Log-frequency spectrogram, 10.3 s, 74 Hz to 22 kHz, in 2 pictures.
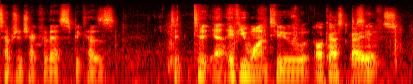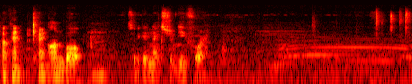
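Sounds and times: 
speech: 0.0s - 7.9s
long low cow moo: 8.4s - 10.3s.

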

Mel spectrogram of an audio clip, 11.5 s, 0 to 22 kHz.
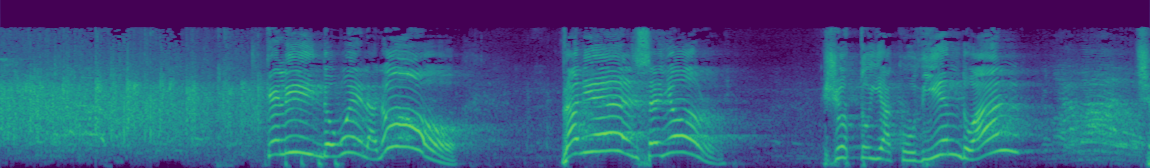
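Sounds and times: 
audience applauding: 0.0s - 3.2s
speech: 2.6s - 4.7s, 5.6s - 7.3s, 8.2s - 10.3s.

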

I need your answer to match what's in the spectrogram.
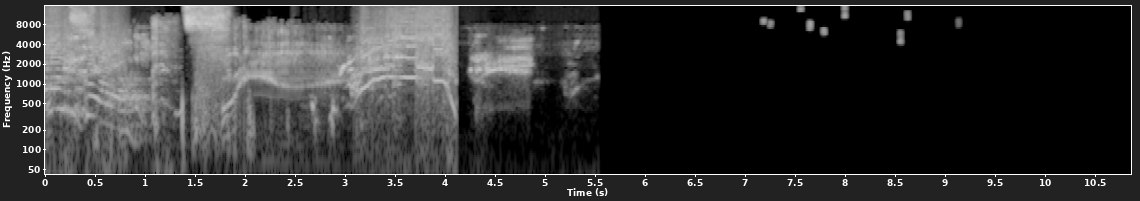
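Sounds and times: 
pig grunting squeal: 0.2s - 5.6s
laughter: 0.4s - 4.1s.

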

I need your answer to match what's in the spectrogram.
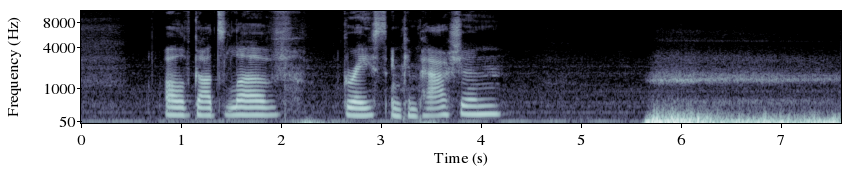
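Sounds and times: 
deep inhale: 0.0s - 0.5s, 4.6s - 7.5s
speech: 0.8s - 4.3s.

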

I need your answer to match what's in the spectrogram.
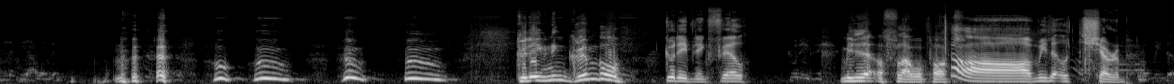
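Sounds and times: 
speech: 0.4s - 2.3s, 5.2s - 7.6s, 8.4s - 11.4s
laughter: 0.8s - 4.4s
person imitating owl hoots: 2.1s - 4.6s.

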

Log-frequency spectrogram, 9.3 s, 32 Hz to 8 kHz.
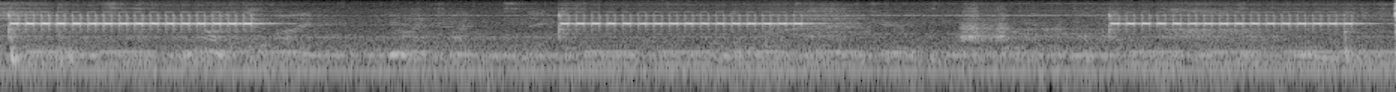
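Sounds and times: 
phone ringing with a rapid electronic trill: 0.0s - 1.9s, 3.7s - 5.6s, 7.4s - 9.2s
low murmur: 0.0s - 9.2s.

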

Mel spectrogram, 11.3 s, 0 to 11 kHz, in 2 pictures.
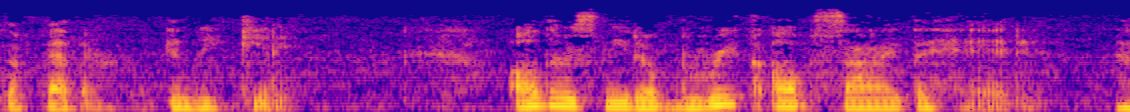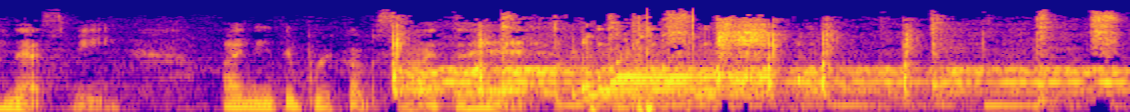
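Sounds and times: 
speech: 0.0s - 1.6s, 2.6s - 9.6s
mobile phone ringtone playing a bright looping electronic melody: 7.8s - 11.2s.

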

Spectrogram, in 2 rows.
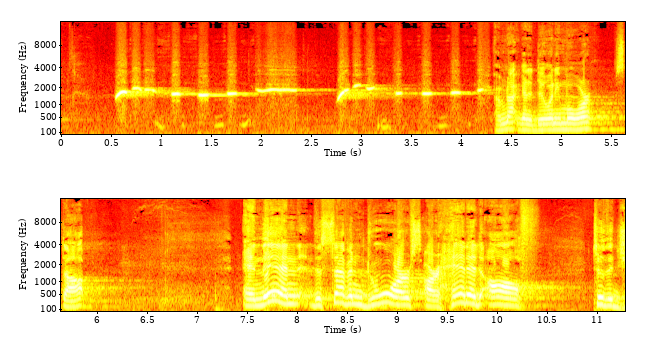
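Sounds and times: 
person whistling a bright bouncy melody: 0.5s - 4.4s
speech: 4.4s - 6.0s, 7.5s - 10.4s, 11.0s - 11.2s.

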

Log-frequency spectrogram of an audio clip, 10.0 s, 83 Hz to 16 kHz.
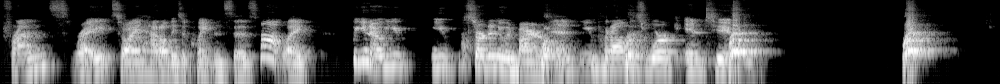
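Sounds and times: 
speech: 0.1s - 7.6s
dog barking: 5.4s - 6.5s, 7.3s - 7.8s, 9.0s - 9.6s.

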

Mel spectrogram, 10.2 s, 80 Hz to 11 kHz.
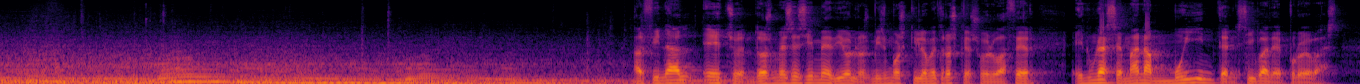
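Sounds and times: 
road and wind noise: 0.0s - 5.7s
Mercedes A35 AMG sports car engine driven hard: 0.0s - 5.9s
speech: 4.8s - 10.2s.

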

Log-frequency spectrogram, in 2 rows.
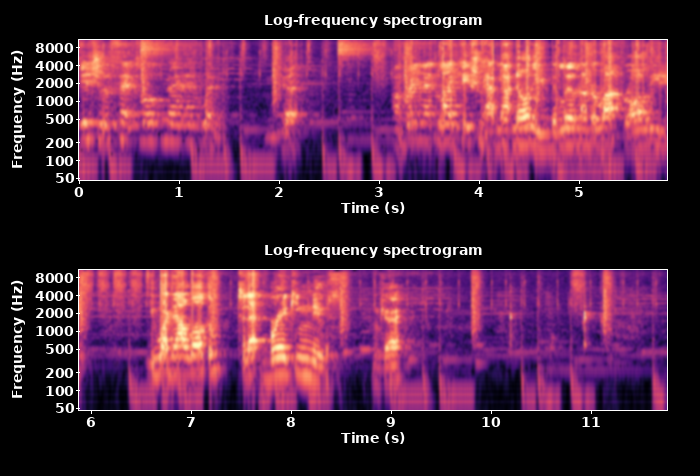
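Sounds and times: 
speech: 0.0s - 2.5s, 3.1s - 9.3s
person drinking water in wet gulps and swallows: 10.1s - 11.2s.

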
